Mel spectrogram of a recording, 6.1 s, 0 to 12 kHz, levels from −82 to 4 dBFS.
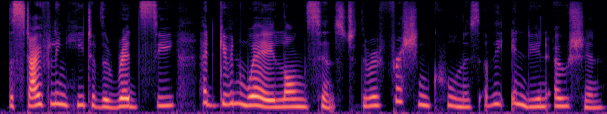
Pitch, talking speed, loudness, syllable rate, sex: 245 Hz, 200 wpm, -21 LUFS, 5.1 syllables/s, female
